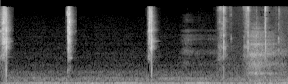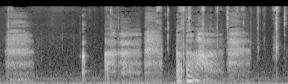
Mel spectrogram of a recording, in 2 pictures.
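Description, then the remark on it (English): In a hotel room, scissors snip through hair as a person cuts off their own hair, starting with sharp isolated cuts spaced about a second apart, then quickening into rapid, crunchy snipping and rustling, with no voices present. “Back at the hotel room, I cut off my hair.”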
